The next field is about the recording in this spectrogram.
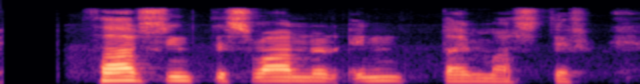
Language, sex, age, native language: Icelandic, male, 10, Icelandic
